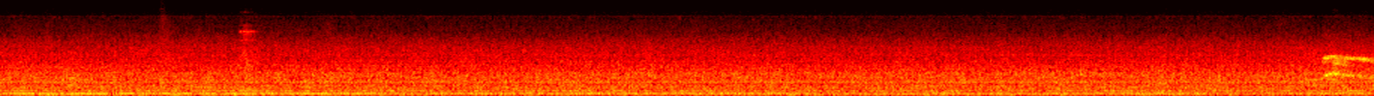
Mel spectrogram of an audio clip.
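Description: An electric lamp hums steadily.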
